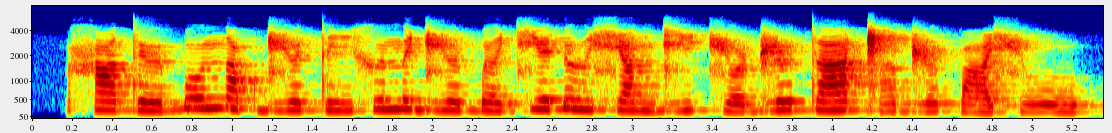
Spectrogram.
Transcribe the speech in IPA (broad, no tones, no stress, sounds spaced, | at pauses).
x ɑ t ø ɓ o n ɑ p d͡ʑ ø t i x ɯ n ə d͡ʑ ø ɓ ə t͡ɕ e ɗ ɯ ɕ ɑ n d͡ʑ i t͡ɕ o ɖ͡ʐ ɯ t a ɡ͡ǁ ɑ ɖ͡ʐ ø p ɑ ɕ u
